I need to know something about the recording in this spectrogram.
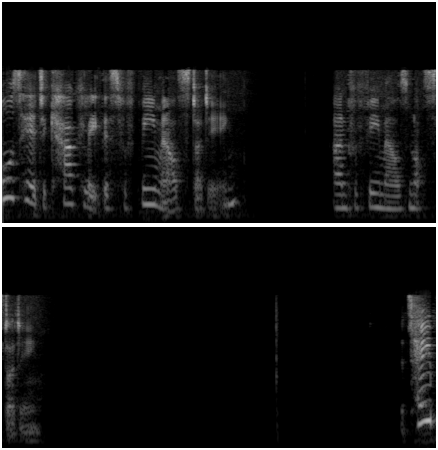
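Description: A woman speaks calmly through a microphone, explaining in pauses.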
